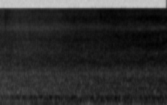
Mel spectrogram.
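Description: A car passing close by on a wet road, tyre noise and engine rumble growing a little louder.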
